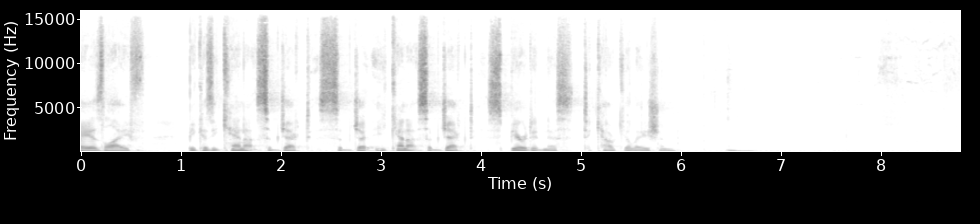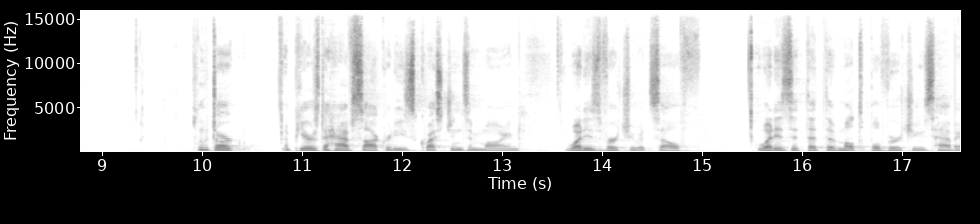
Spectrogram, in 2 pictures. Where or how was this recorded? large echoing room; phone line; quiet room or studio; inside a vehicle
large echoing room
